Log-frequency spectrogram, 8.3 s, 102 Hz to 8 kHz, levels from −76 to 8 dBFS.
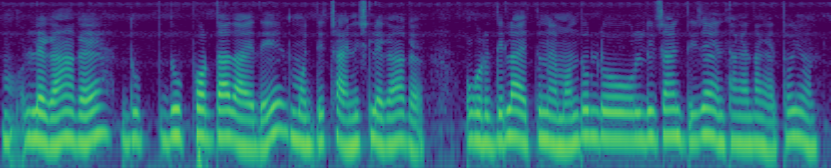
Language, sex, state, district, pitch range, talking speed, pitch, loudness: Chakma, female, Tripura, Unakoti, 200-225 Hz, 160 wpm, 210 Hz, -17 LUFS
